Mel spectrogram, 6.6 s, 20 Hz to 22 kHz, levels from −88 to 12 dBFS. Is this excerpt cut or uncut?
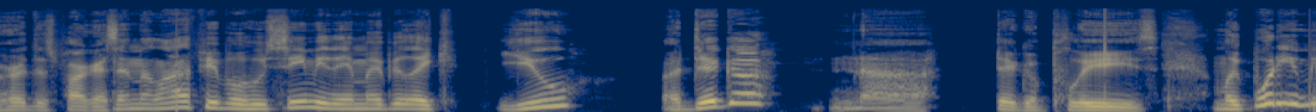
cut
